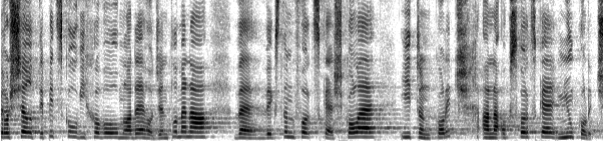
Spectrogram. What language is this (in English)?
Czech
